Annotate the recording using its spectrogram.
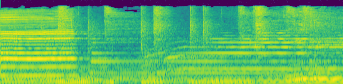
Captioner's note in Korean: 무서운 짐승 소리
